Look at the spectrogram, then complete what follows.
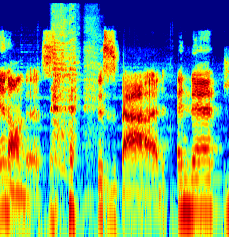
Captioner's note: laughing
